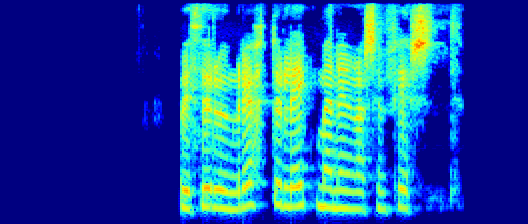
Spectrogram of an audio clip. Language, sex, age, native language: Icelandic, female, 30-39, Icelandic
